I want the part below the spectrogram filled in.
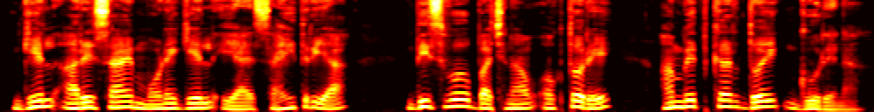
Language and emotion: Santali, neutral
